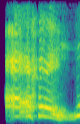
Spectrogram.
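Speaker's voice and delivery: sharp high yelp of pain. Acted. Patrick yelping as Omri squeezes the splinter. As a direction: squeal as it's squeezed.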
